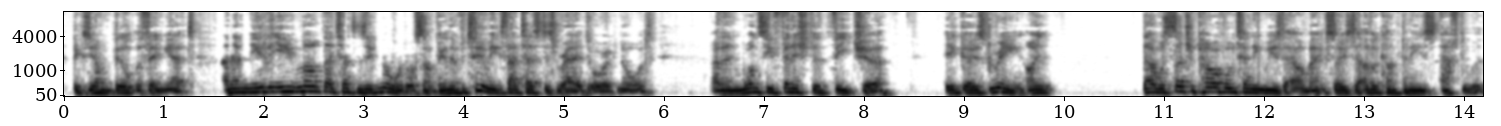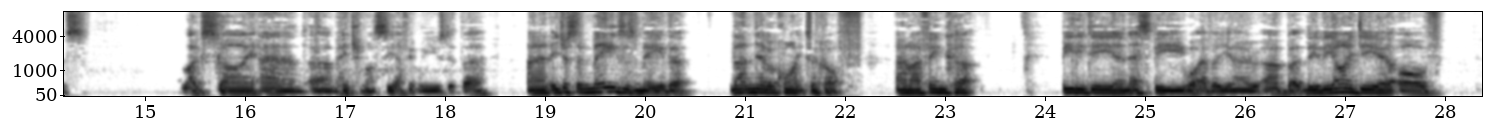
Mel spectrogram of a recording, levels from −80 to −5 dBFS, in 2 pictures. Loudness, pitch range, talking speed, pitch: -11 LUFS, 110-140 Hz, 200 wpm, 125 Hz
